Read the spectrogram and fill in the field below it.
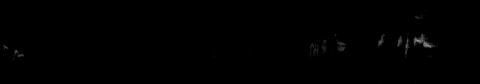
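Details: Wild red-whiskered bulbul chirping in forest during bird trapping on 23 March 2017; a short opening chirp, a pause with faint ticks, then a rising run of quick, bright chirps ending in a louder flourish.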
